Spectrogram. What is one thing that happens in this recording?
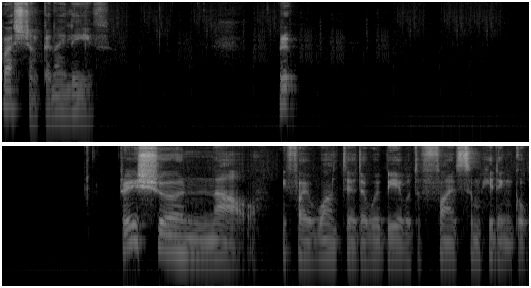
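Footsteps creak on wooden floorboards.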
